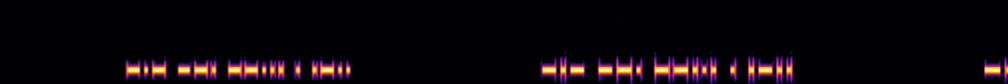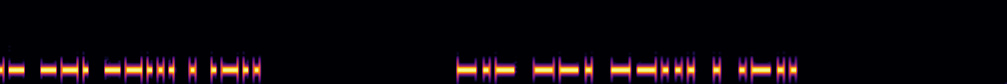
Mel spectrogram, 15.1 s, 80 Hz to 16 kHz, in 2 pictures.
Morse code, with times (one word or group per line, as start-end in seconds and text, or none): 0.9-2.6 KG7EL
4.1-5.9 KG7EL
7.4-9.5 KG7EL
11.0-13.5 KG7EL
